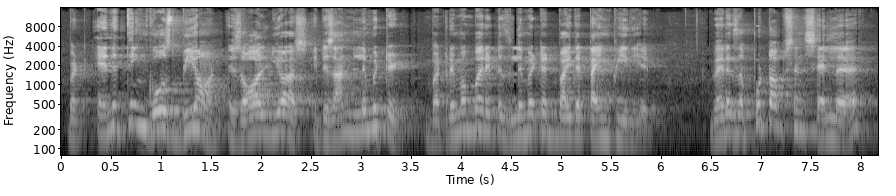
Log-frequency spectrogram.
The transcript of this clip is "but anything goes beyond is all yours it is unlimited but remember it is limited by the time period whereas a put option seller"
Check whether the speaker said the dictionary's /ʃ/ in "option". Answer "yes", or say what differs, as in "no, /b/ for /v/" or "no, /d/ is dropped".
no, /s/ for /ʃ/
